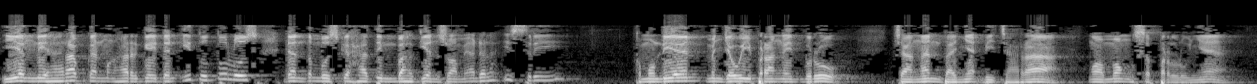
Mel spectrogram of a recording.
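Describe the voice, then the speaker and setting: Bright, animated preacher man. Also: mid-range voice, measured pace. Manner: animated, jokes with the audience, quotes Arabic. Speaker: Islamic preacher. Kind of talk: sermon with humor.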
